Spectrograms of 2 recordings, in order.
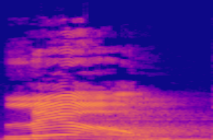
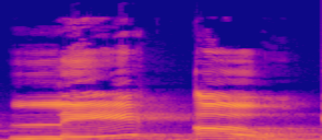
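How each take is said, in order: First: Said in the usual way. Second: LEÃO pulled apart as le, ão; split into syllables. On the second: Shown as a demonstration. Teacher separating syllables for children, split into syllables. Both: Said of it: "eu vou separar".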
